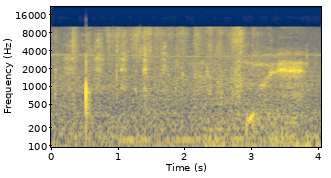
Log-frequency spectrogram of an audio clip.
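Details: A one-year-old male Jack Russell Terrier lets out a short sharp yelp, then a faint low whimper and a thin rising whine near the end, over a steady background hiss.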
